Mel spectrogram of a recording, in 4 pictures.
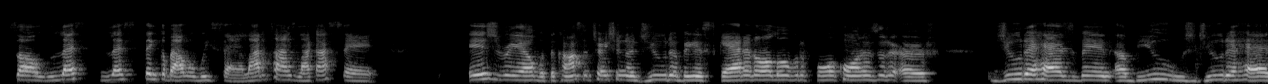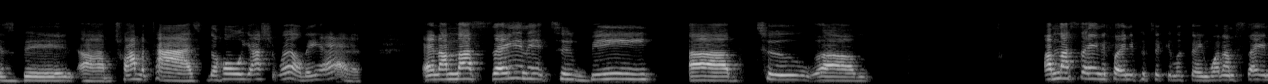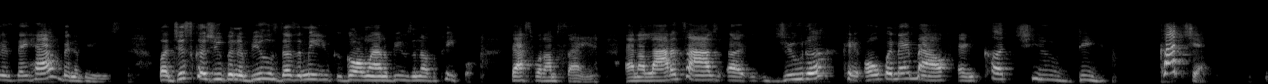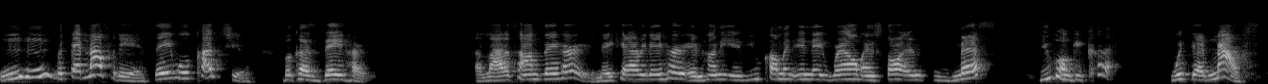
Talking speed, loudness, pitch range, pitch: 175 wpm, -26 LUFS, 190-245 Hz, 215 Hz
